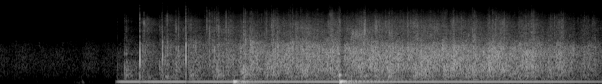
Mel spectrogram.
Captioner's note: applause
